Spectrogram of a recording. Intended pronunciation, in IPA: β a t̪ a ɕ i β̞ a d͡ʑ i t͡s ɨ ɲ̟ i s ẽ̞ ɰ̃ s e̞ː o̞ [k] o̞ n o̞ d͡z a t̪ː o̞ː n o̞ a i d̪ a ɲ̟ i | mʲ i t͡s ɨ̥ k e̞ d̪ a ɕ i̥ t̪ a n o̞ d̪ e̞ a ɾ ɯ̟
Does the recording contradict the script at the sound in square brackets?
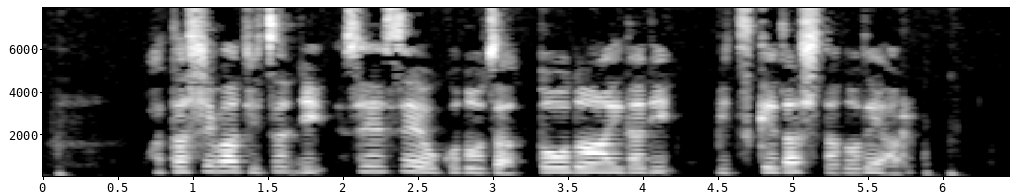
no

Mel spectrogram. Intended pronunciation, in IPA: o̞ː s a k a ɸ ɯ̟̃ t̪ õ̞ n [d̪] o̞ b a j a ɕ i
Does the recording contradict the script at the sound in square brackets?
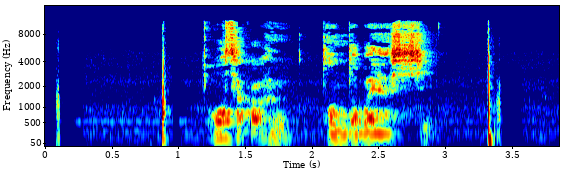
no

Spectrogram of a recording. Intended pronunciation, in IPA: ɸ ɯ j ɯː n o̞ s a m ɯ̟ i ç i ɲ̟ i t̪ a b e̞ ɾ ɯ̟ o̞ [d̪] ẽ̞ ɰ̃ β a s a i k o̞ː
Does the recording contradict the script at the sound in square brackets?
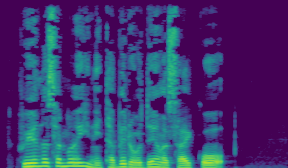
no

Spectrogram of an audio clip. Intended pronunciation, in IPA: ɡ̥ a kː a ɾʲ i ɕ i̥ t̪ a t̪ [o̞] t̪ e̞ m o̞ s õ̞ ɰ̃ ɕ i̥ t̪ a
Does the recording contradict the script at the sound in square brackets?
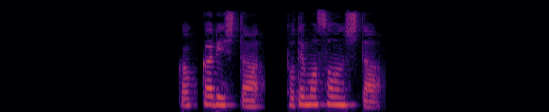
no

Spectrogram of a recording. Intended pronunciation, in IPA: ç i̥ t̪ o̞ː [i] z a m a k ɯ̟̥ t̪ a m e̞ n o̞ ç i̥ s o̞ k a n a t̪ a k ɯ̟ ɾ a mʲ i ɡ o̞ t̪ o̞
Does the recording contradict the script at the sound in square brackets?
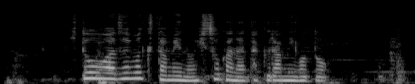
yes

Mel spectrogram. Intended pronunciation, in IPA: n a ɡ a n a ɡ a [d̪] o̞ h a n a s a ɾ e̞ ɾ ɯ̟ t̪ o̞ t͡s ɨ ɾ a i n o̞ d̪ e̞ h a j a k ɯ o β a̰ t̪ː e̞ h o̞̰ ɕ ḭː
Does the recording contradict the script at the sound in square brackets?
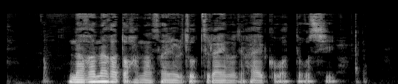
yes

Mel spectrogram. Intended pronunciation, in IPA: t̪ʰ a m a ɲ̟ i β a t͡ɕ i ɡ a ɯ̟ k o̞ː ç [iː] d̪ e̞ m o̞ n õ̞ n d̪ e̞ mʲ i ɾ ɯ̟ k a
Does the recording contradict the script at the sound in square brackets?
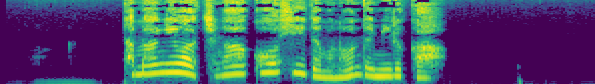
no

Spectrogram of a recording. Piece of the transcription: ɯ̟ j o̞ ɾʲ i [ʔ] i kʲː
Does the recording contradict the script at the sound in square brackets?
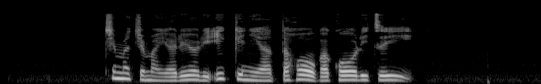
no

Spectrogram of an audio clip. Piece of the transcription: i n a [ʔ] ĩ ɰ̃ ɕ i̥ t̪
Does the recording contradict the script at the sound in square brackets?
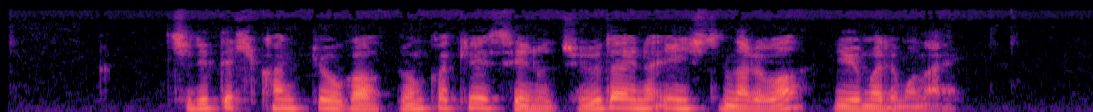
no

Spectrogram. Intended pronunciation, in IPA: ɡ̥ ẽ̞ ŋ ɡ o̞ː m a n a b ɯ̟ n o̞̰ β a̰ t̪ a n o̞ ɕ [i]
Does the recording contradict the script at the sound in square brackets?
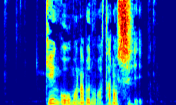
yes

